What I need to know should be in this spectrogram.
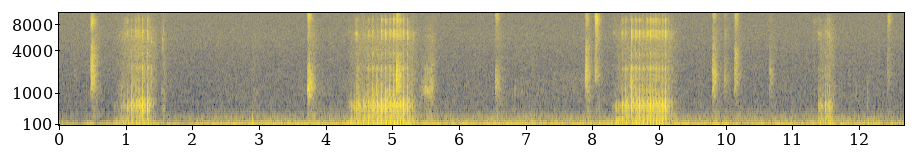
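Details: Young female dog, not yet old enough for planned snoring treatment, sleeping and cuddling with Winston: soft, rhythmic low rumbling snores, each about half a second; snoring.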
